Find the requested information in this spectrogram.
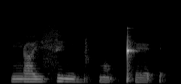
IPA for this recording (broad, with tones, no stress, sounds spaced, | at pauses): ŋ a˦ j s i˥˧ ŋ b ə˨ k̚ ɔ̃˨ p̚ kʰ e˨ ʔ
